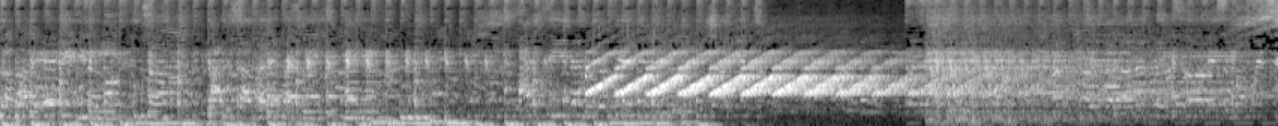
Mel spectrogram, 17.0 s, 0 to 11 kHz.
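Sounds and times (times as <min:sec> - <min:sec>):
dub sound-system music: 0:00.0 - 0:17.0
siren-like sweeping effect: 0:07.8 - 0:15.2.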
